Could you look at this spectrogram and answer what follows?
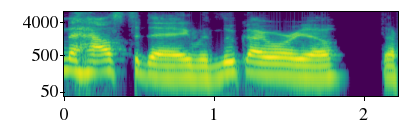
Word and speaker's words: Iorio: And I'm in the house today with Luke Iorio. Did I pronounce that right, Luke?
